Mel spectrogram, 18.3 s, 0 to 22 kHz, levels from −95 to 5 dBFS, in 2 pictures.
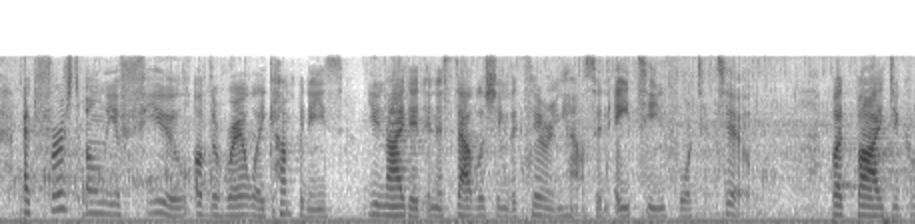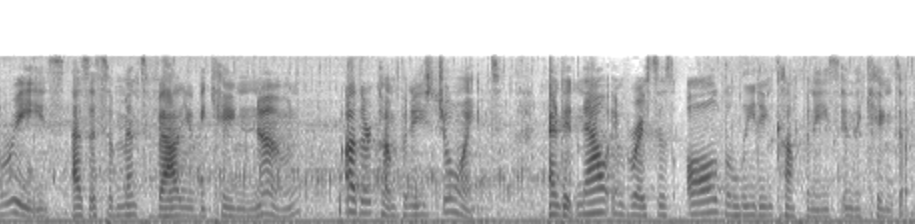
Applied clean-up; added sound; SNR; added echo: none; Sink (filling or washing) / Water tap, faucet; 17 dB; none.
